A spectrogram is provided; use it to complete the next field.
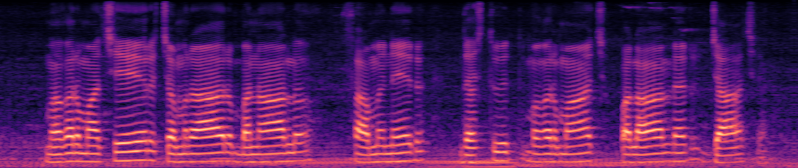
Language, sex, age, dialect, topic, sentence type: Magahi, male, 18-24, Northeastern/Surjapuri, agriculture, statement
